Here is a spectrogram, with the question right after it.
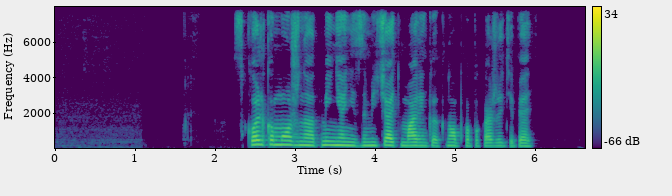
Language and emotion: Russian, neutral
